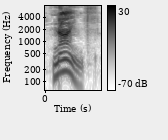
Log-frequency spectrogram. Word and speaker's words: ninth: 第九不是 N-I-N-E 了，它是 N-I-N 再加个 TH ninth。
